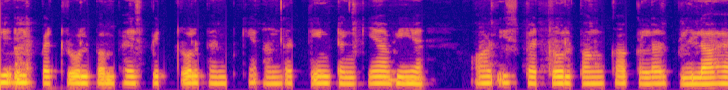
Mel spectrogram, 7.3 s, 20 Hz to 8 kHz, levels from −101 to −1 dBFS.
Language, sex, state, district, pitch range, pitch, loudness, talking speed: Hindi, female, Odisha, Sambalpur, 165-175 Hz, 170 Hz, -17 LUFS, 180 wpm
